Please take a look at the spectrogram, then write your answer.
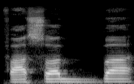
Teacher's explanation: آگے با مشدد ہے، اس کو جماؤں کے ساتھ ادا کریں گے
